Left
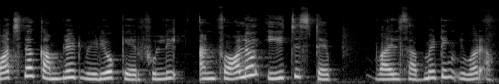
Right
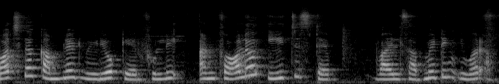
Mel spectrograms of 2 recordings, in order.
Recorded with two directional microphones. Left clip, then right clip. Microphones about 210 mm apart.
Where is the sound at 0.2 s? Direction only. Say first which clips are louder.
Left 10 dB; 40° left (ahead or behind).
